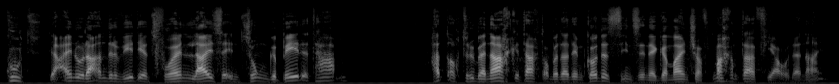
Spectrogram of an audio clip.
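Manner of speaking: ordinary talk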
